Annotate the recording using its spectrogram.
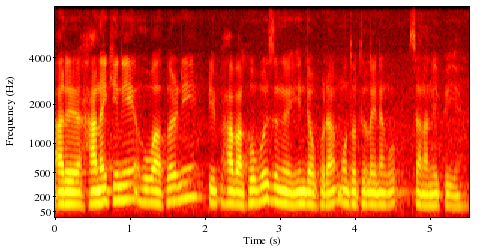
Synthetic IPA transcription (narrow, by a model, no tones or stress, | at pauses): aɾɯhanajkʰiniɦubapʰɯɾnipip̚ɦabakʰɯwbɯzɯŋɯɦindawpʰɯɾamɔdɔt̚ʰɯlajnaɡu | zananɯjpʰɯjɯ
